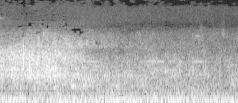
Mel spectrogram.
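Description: Steady low rumble of a car driving, with a swell of tyre hiss on wet pavement in the first second as an oncoming car passes.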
